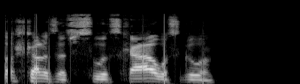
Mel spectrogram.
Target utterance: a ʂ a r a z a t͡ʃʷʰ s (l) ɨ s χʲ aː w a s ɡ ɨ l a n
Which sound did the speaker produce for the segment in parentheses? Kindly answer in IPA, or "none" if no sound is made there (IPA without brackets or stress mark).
l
